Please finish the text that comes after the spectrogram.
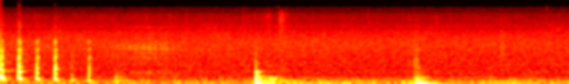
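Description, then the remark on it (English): Heavy rain pours steadily in a dense, even hiss, with a quick burst of sharp taps at the start and a couple of low thuds later on. No one speaks. “Yeah, you can probably hear the rain now.”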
